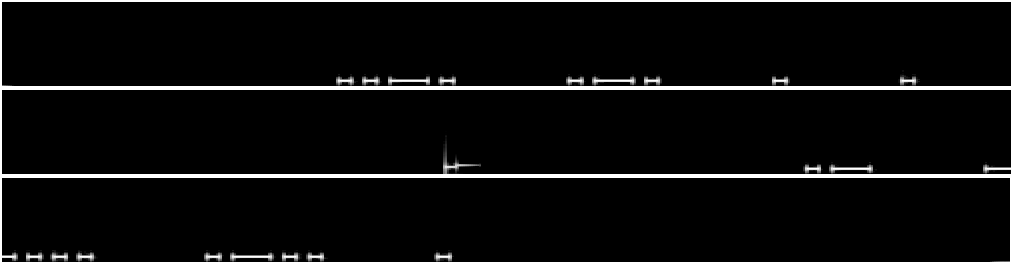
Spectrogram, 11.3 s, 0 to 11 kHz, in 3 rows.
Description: Morse code, heard as a keyed tone, about 25 wpm, spaced as for 14 wpm, 700 Hz. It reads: FREE ABLE
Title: 3x Character Spacing - Top 500 Words - 25wpm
